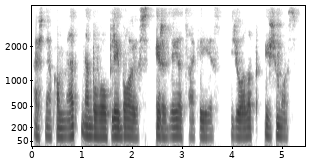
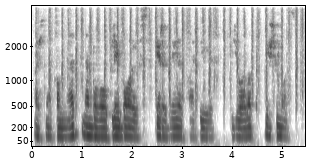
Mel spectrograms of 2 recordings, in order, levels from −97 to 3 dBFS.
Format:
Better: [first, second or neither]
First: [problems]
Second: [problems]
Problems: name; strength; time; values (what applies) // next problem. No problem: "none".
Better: first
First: none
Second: noise reduction (classical method WPE with log-MMSE)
